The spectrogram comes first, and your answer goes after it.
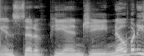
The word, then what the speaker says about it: PNG: Hike says, or ping instead of PNG.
